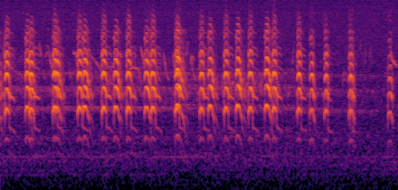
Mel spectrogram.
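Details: Southern Lapwing (tero) in rural farmland and groves of Santa Fe, Argentina, giving harsh, loud alarm screams: rapid strident notes repeated about four per second, uneven spacing, slowing toward the end.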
